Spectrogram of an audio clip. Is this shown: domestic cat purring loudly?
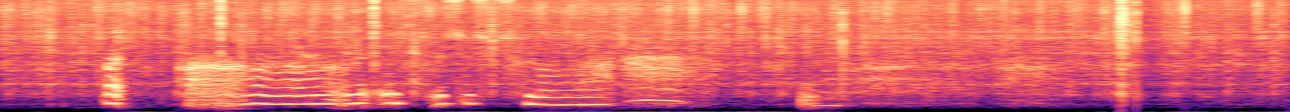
no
